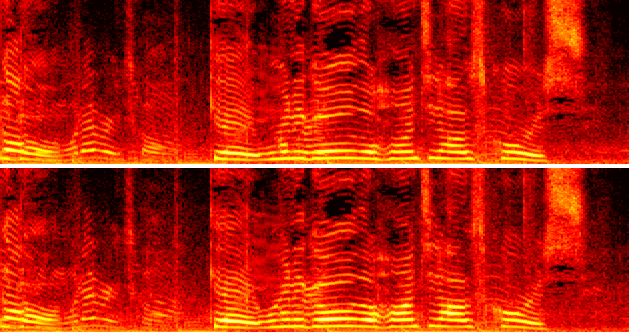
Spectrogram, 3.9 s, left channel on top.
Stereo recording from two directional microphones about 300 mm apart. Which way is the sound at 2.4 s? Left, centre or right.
Centre.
